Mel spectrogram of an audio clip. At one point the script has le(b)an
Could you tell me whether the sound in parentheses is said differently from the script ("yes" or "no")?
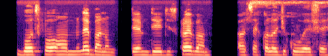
no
